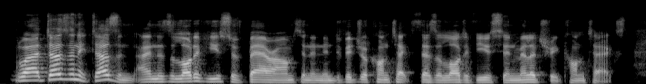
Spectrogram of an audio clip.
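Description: Against a quiet background, a man with an English accent talks at a very fast pace and fairly low pitch, with ordinary pitch variation and hardly any pauses. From England. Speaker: political writer and podcast co-host. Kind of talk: panel discussion.

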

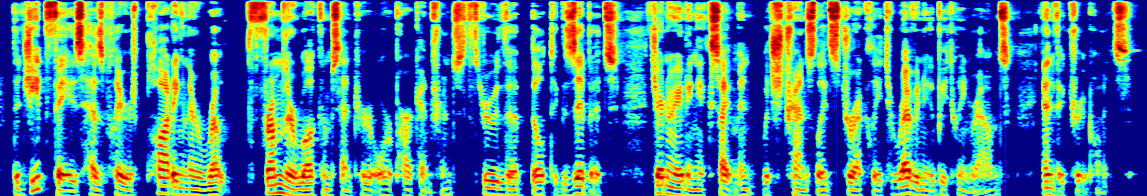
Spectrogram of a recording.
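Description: A man with a plain, everyday voice speaks at a fairly low pitch and a moderate pace, with ordinary pitch variation. The recording is very clean, with a silent background. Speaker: board game podcaster. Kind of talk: casual podcast segment reviewing games.

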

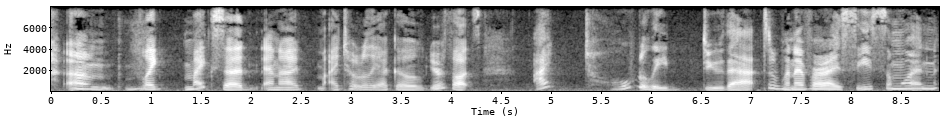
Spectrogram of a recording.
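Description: Very slowly, a woman speaks. Noticeable background noise runs beneath her. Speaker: bar co-owner and artist. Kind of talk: casual chat.

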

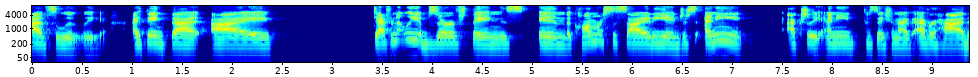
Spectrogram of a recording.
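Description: Heard on a very clean recording against a silent background, an ordinary speaking voice with a Canadian accent moves at a moderate pace with ordinary pitch variation. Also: woman, fairly high pitch for a woman. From Canada, Toronto. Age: 20s. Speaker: brand marketing professional. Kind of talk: casual interview chat.

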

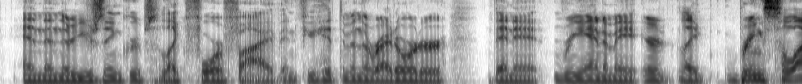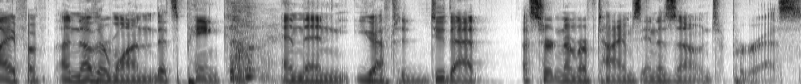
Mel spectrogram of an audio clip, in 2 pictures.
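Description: A man talks rather fast in a normal speaking voice, his medium pitch held to a fairly flat intonation. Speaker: podcast co-host. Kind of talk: casual chat.

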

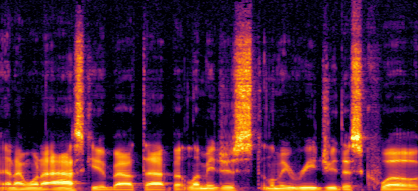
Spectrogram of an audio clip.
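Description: A man speaks with a fairly low pitch and ordinary pitch variation. The recording is very clean, with a silent background. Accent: American. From US Midwest. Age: 30s. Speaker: podcast host. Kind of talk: interview conversation.

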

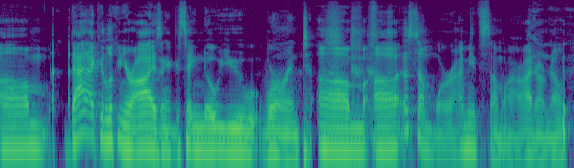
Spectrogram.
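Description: A man with an American accent, lively intonation and hardly any pauses. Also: medium pitch for a man. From New Jersey. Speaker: stand-up comedian and actor. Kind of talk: casual interview chat. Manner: fast.

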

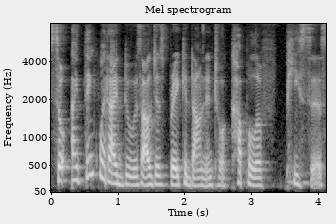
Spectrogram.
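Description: Her pitch very deep and low, a woman speaks at a moderate pace in a dark, mellow tone on a very clean recording with a silent background. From India. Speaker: healthcare management engineering leader. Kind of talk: interview.

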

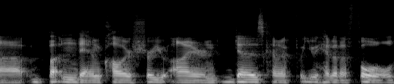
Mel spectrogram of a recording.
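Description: A man's unremarkable speaking voice with an American accent, fairly low in pitch, fairly even in intonation, at a fairly quick pace. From Pennsylvania, small former coal mining town. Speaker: menswear and drinks writer. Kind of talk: casual interview.

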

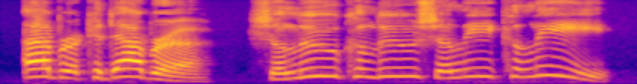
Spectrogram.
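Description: A man's put-on character voice at an extremely high pitch and fairly slow pace, on a very clean recording with a silent background

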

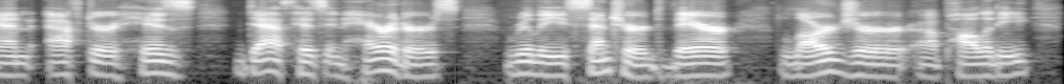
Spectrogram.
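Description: Over a silent background on a very clean recording, a man speaks very slowly in a fairly low pitch. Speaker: Afghanistan expert, academic. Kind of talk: interview discussion, analytical.

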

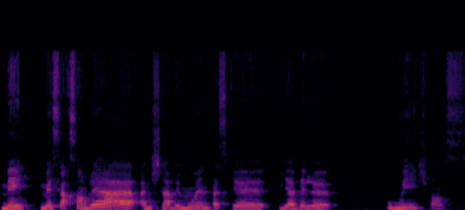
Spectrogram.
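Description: At a very slow pace, a woman with a high pitch speaks with monotone, flat intonation. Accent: Quebec. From Quebec. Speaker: dancer and choreographer. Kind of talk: interview. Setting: office.

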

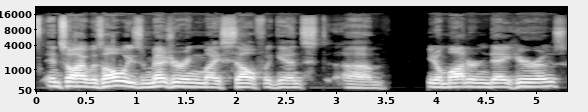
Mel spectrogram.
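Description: A plain, everyday voice from a man, pitched fairly high, with ordinary pitch variation and a moderate pace. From US, Pennsylvania (Altoona). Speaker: leadership speaker, former naval commander. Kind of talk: interview conversation.

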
